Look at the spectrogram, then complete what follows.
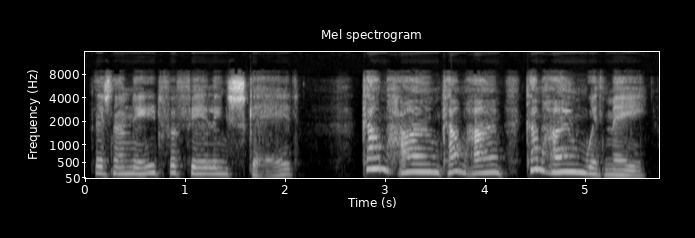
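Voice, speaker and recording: Woman voicing a high, cheerful young storybook creature. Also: very animated, slow, a little mellow, muffled recording, exaggerated voice. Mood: warm, inviting. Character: cheerful, kindly young green nix creature, eager to share. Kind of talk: children's storybook character voice.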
